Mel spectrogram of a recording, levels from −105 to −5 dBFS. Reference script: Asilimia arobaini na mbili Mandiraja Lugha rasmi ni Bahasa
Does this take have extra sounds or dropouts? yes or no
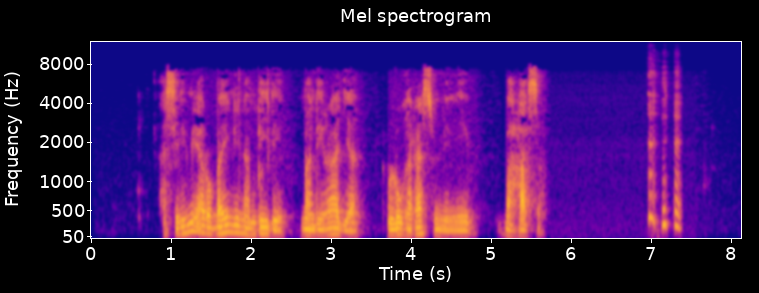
yes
